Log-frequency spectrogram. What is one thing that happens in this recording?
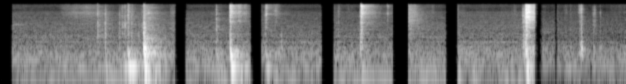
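Keycaps clack as they are pressed onto a keyboard.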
